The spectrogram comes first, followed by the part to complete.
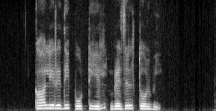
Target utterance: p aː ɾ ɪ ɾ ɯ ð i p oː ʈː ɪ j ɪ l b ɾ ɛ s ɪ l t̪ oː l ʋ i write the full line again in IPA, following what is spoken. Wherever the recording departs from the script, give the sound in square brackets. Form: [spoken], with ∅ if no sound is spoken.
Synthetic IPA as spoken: [k] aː [l] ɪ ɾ ɯ ð i p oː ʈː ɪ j ɪ l b ɾ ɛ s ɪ l t̪ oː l ʋ i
